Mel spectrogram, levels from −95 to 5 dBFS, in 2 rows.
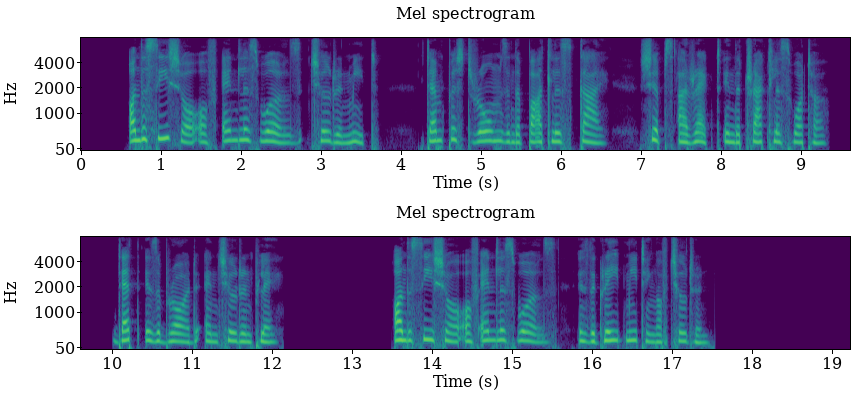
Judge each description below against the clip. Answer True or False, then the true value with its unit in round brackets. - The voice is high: True (230 Hz)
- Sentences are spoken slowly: True (120 wpm)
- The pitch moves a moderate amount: True (3.0 semitones)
